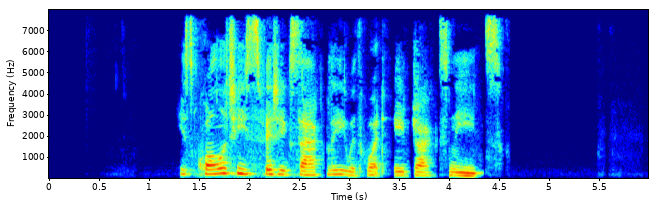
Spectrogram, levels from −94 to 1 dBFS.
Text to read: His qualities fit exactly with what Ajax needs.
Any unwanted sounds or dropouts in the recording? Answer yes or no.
no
